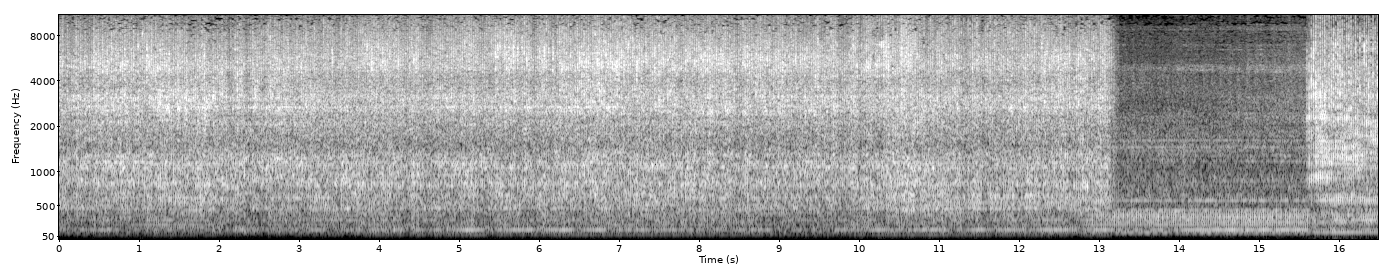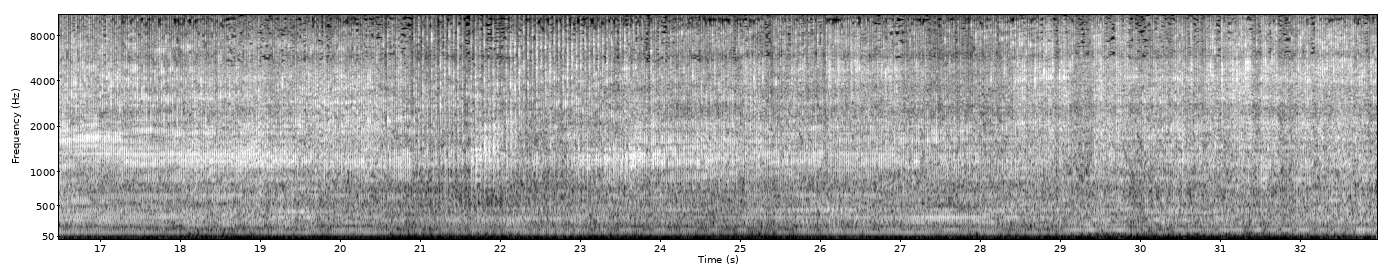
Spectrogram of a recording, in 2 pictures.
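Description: Tractor-driven Deleks DK-1800 disc wood chipper running off the PTO, a dense rushing noise of branches being chipped over the tractor engine's steady hum. About halfway through the chipping noise drops out for a couple of seconds, leaving mainly the engine, then comes back.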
